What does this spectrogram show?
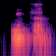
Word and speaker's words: Nipah: Regarding the Nipah virus? Yes. And Well, spell it for me.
